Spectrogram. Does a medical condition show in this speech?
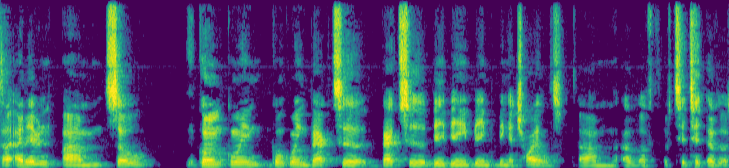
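Yes: stuttering; onset at age 10, worse when trying to impress or rushing, absent when singing or self-talk; stuttered during recording, reset by stopping, backing up, slowing rate; stutters when speaking too fast, muddy jumble, pauses, backs up, slows rate; here repeated sounds, repeated words.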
